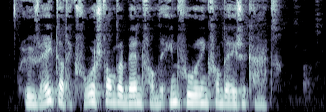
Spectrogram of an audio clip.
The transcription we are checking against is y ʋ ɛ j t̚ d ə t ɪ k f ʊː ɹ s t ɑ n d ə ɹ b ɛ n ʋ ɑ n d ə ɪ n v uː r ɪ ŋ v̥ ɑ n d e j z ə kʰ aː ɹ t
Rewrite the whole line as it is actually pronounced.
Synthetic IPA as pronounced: y ʋ e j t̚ d ɑ t ɪ k f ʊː ɹ s t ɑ n d ə ɹ b ɛ n v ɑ n d ə ɪ n v uː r ɪ ŋ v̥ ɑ n d e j z ə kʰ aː ɹ t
